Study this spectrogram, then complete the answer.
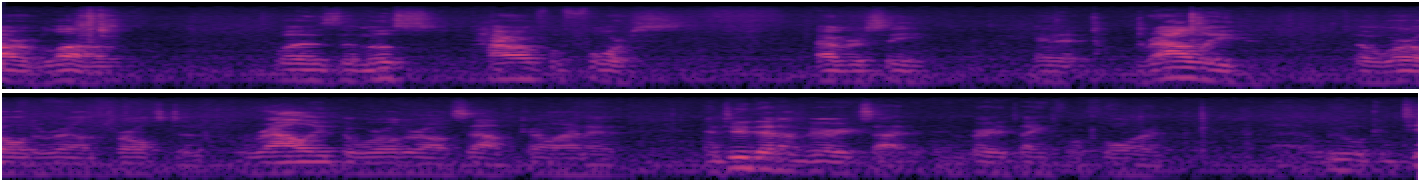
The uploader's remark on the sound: WASHINGTON, DC. Appeared before a lunch meeting of The Ripon Society.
